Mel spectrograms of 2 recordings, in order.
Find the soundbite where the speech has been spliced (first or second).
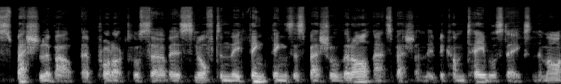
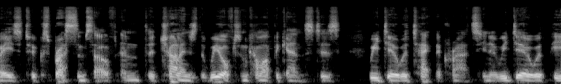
second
